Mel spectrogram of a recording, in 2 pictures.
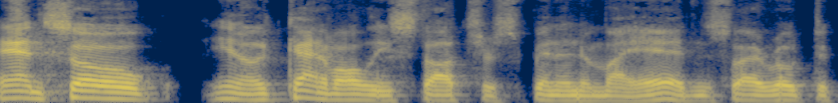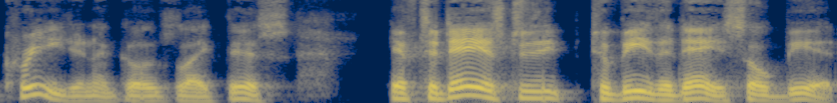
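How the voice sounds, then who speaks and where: A man's normal speaking voice at medium pitch, fairly quick and with lively intonation, over a quiet background. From Canada. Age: 60s. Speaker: retired army officer and police chief. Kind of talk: podcast interview.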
